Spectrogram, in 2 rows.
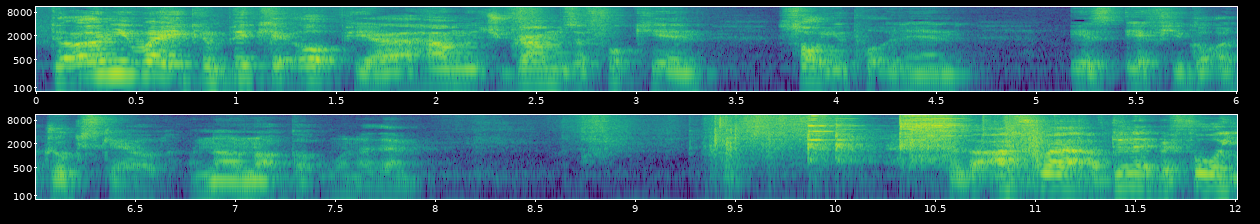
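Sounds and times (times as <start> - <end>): plastic pouch rustling and crinkling: 8.7 - 9.9, 10.6 - 11.5.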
